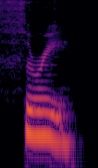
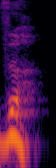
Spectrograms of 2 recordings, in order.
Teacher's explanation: So put your tongue out, hơi thở là nó thành three. Còn giọng nói là nó sẽ thành the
